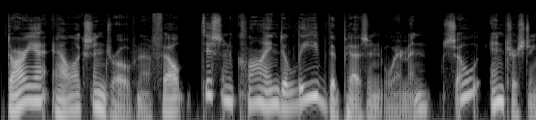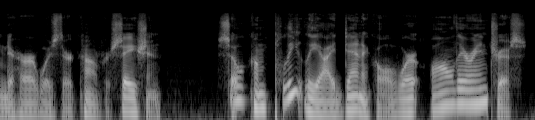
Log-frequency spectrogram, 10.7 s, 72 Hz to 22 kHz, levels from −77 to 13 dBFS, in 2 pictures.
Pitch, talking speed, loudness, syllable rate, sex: 120 Hz, 130 wpm, -20 LUFS, 5.2 syllables/s, male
